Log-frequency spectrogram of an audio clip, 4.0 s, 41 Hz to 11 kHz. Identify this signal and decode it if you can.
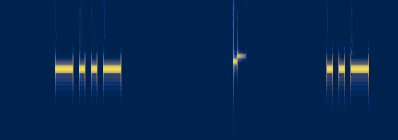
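Morse code, heard as a keyed tone, about 20 wpm, 700 Hz. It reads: X U
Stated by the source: Single letter and number Morse drill at 20 wpm, from N4LCD.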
